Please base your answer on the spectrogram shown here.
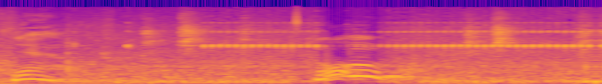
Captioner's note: bird calls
